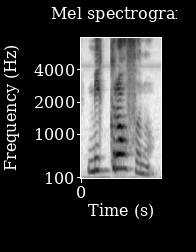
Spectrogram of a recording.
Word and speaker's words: micrófono: E no espanhol eu tenho a mesma palavra, só que a sílaba tônica do espanhol da palavra microfone está no cro, no ro. Micrófono.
